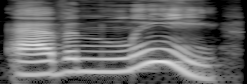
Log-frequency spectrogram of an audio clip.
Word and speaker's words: Avonlea: 발음은 Avonlea, lee 부분을 강조를 해주시면 돼요.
